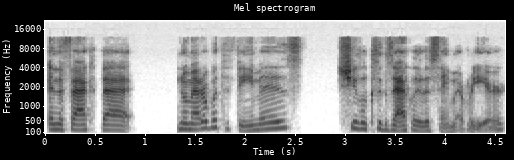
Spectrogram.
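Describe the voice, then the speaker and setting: Recorded dry and close with no echo against a quiet background, a woman talks fairly quickly at a medium pitch. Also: ordinary pitch variation. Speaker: podcast co-host. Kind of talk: casual chat. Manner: loud. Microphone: too close to the mic, moving back.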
